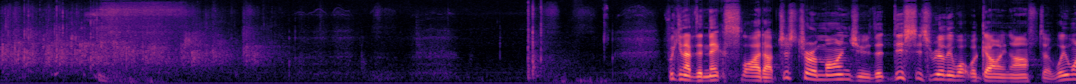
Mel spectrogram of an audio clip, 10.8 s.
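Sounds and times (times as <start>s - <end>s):
audience applause: 0.0s - 2.9s
speech: 6.7s - 10.7s.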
